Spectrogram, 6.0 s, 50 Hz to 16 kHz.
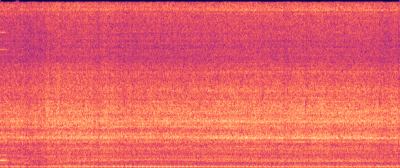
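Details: BSA Rocket 5-speed twin, kick-started after brake service, valve and rocker box adjustment: catches on the first kick and settles into an even, steady idle with a light mechanical patter and no clatter. Sounds healthy.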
